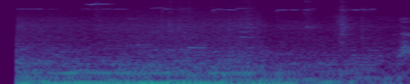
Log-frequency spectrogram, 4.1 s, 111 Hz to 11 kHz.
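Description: Yamaha NMAX 155 scooter's single-cylinder engine idling with a steady low hum that becomes quieter about three seconds in.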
